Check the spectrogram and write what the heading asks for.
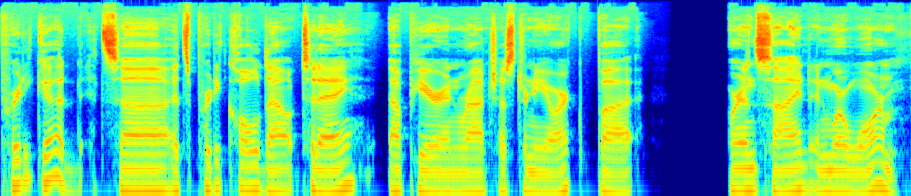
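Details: Adult man speaking; normal speech.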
